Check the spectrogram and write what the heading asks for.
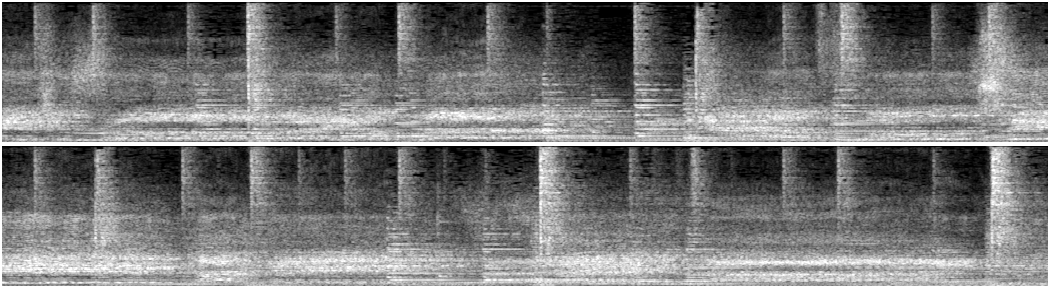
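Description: Large church choir singing a gospel hymn over instrumental accompaniment, holding long sustained notes.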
